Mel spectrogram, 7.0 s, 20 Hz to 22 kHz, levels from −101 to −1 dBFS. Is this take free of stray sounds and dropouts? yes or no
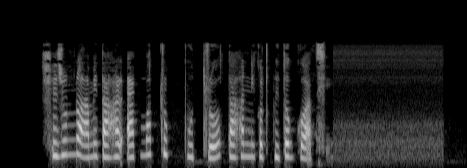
yes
